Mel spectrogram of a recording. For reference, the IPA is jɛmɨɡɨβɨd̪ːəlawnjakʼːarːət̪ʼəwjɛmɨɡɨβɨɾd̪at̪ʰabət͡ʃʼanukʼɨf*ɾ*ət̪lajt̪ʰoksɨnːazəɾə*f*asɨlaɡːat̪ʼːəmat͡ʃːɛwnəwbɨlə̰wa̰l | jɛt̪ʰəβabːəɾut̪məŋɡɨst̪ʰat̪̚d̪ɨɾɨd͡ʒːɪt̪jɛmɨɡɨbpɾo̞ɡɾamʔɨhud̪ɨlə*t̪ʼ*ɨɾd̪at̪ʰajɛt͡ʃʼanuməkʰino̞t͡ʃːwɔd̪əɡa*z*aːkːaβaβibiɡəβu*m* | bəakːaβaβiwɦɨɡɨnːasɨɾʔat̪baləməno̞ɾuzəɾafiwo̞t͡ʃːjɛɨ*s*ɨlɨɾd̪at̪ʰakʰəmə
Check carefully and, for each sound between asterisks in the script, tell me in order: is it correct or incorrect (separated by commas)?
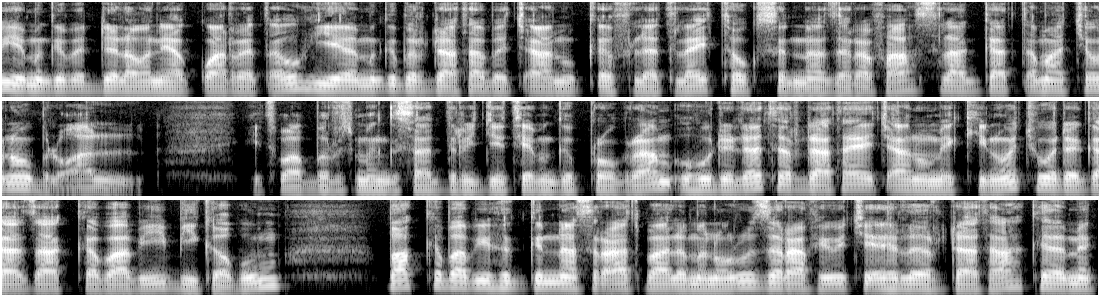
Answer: incorrect, correct, incorrect, correct, correct, incorrect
